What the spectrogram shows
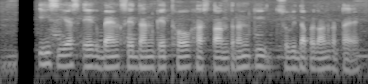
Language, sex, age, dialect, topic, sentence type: Hindi, male, 18-24, Hindustani Malvi Khadi Boli, banking, statement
